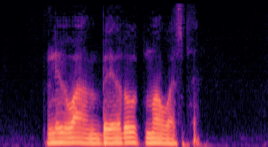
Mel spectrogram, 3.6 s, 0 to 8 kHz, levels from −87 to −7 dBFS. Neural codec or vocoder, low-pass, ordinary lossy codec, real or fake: codec, 16 kHz, 1.1 kbps, Voila-Tokenizer; none; none; fake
